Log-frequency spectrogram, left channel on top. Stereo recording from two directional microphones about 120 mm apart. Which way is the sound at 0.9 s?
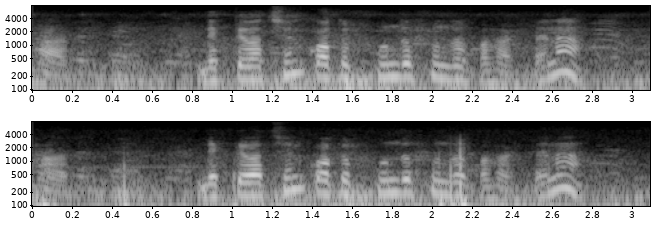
25° left (ahead or behind).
